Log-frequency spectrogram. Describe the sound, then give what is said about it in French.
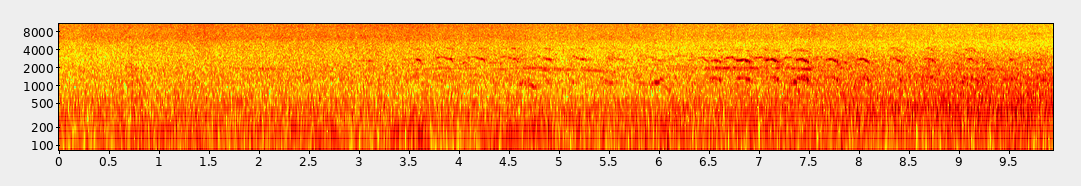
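Soft, steady wash of surf on a beach in the bay of Douarnenez, a faint, even hiss of waves with light wind and scattered high bird calls drifting through the background. “Alors Clotilde dit qu'on se retrouve là, sur la plage en baie de Douarnenez. C'est un endroit magique entre terre et mer”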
